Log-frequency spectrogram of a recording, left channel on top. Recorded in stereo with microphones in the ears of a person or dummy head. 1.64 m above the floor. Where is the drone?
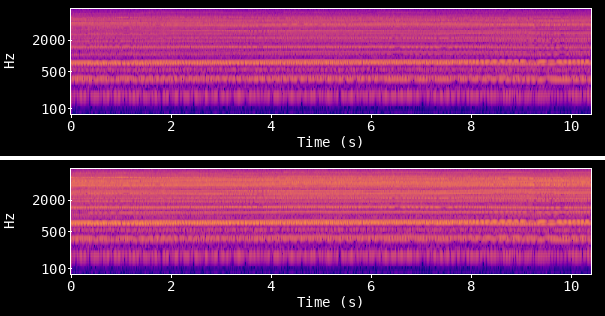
30° right (ahead or behind).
